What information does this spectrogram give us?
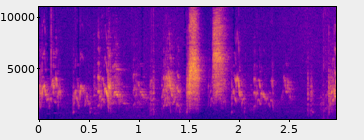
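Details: Flock of pet budgerigars giving continuous afternoon chatter: a steady stream of high, varied chirps and warbled trill notes, several birds calling over one another.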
